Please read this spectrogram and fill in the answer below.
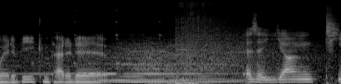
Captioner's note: water splashing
